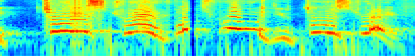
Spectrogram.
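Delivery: hammed-up outrage at the questioner; mock indignant rebbe. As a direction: act the rebbe shocked at a silly question. Rabbi scolds a foolish question.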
